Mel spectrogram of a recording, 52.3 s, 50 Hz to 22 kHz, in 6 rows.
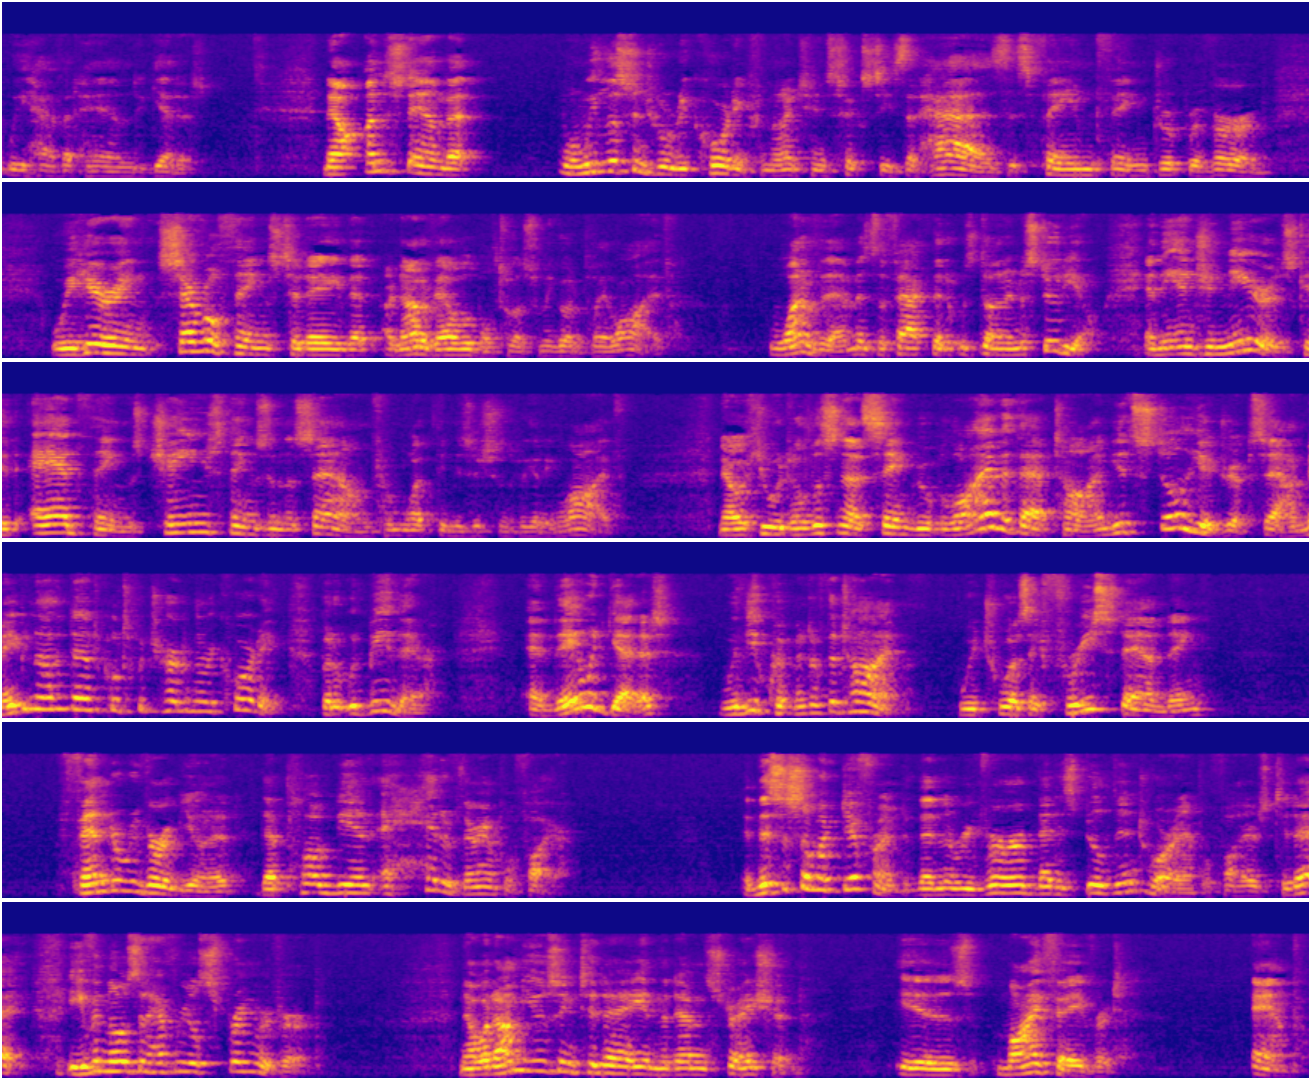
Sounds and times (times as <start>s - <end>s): Speech: 0.0s - 1.4s, 2.1s - 21.6s, 22.2s - 34.3s, 35.2s - 38.8s, 39.8s - 45.8s, 46.6s - 49.0s, 49.6s - 51.2s, 51.9s - 52.2s.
